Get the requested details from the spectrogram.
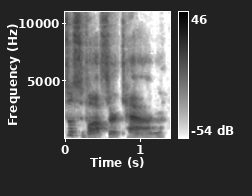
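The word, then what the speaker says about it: Süßwassertang: oh by the way it's suswatang because it it means like underwater plants and that little it's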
